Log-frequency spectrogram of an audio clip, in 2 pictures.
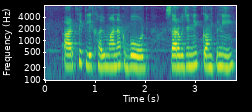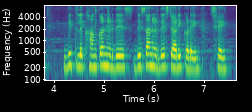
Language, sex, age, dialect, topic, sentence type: Magahi, female, 18-24, Western, banking, statement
